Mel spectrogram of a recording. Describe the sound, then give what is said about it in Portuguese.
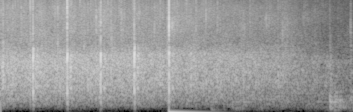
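A crowd applauds steadily to honour people who contributed to the city of São Bernardo do Campo, a dense wash of clapping with a few sharp, louder claps standing out in a loose rhythm, then slowly thinning out toward the end. “Então, uma salva de palmas a cada um de vocês que ajudaram e contribuíram com a cidade de São Bernardo do Campo.”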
